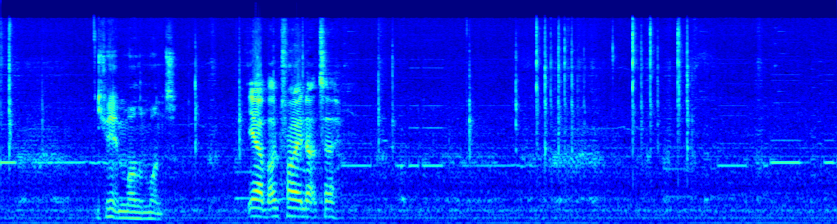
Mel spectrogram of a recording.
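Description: Electronic game music beeps and chirps steadily.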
